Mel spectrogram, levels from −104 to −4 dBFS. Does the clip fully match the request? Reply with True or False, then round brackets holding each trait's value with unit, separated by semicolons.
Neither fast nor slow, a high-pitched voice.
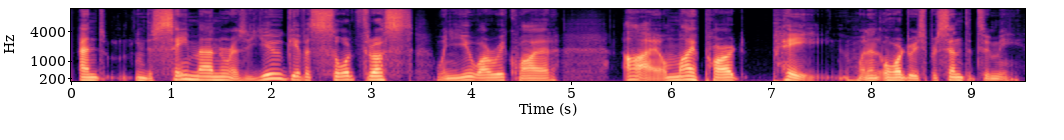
False (170 wpm; 135 Hz)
